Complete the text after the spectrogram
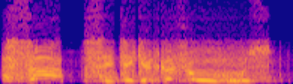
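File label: French trick mood med; War Thunder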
